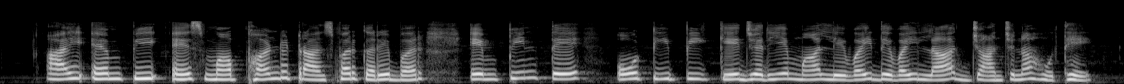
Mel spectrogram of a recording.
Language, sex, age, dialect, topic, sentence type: Chhattisgarhi, female, 51-55, Western/Budati/Khatahi, banking, statement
